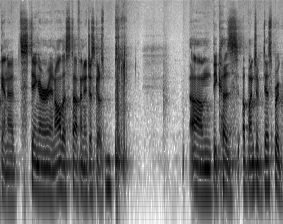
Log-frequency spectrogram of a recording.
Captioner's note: makes a splat sound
